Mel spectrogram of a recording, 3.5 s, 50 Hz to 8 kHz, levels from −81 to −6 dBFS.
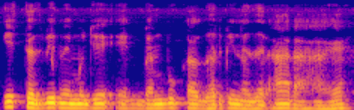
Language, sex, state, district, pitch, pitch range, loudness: Hindi, male, Arunachal Pradesh, Lower Dibang Valley, 110 Hz, 105-115 Hz, -17 LUFS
